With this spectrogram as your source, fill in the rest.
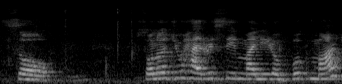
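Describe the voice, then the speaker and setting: The recording has audible room echo, and background noise comes through noticeably. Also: woman. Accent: Colombian. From Colombia. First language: Spanish. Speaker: realtor, association election candidate. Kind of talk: campaign speech. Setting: breakfast meeting with audience.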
